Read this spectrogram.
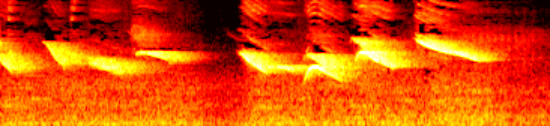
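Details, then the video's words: A Green-winged saltator (trinca-ferro) sings fast, delivering a run of loud, clear whistled slurs, some dropping and some rising, in two quick bursts. "Olha a VELOCIDADE desse TRINCA-FERRO"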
